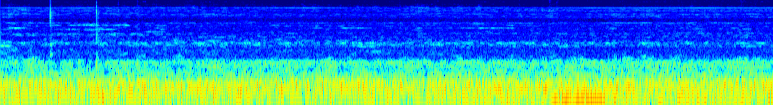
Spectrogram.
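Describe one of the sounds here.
A bus engine idles nearby with a low, steady rumble.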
